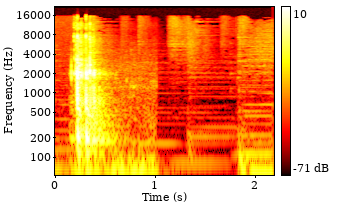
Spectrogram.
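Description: Pencils dropped into a pen and pencil stand: one short clatter about a quarter second in that quickly dies away. Background music starts near the end.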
